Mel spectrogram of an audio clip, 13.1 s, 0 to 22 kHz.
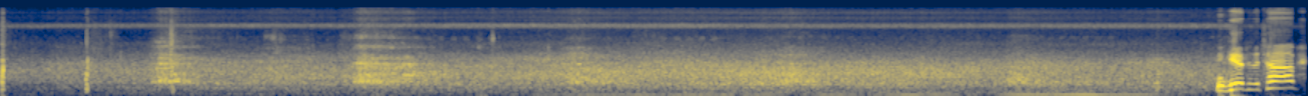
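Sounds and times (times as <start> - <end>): person breathing hard: 1.5 - 11.7.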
